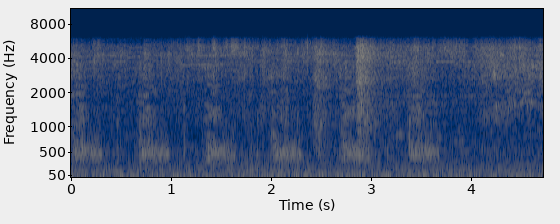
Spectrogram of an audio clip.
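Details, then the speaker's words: Aortic regurgitation murmur: regular heartbeat at about 88 a minute, each beat followed by a soft blowing diastolic sound that fades away, from backward flow from the aorta into the left ventricle. "The turbulent flow here is occurring during diastole, when there is a pressure gradient between the aorta in green and the left ventricle in blue."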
